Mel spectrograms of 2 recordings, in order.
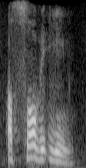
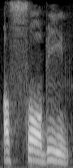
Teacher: إن أصلا حفص عنده الكلمة فيها همزة، فلما هيقرأها ورش يحذف الهمزة · Term: حذف الهمز المفرد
